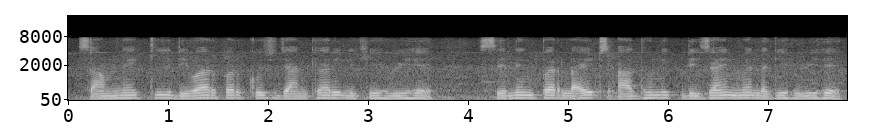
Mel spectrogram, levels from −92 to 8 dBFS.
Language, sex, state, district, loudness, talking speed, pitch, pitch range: Hindi, male, Gujarat, Valsad, -17 LUFS, 140 wpm, 120 Hz, 110-125 Hz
